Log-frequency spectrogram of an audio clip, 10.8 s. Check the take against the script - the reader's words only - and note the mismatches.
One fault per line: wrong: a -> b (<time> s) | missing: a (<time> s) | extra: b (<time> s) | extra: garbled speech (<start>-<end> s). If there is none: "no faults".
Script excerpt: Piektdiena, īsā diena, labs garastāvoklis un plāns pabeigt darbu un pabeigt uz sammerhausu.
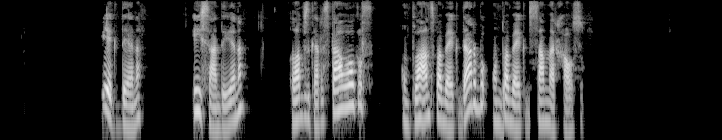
no faults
